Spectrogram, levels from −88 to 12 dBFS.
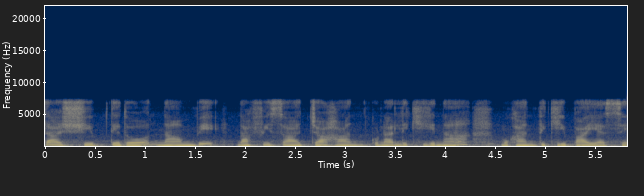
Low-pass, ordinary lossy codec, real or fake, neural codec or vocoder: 7.2 kHz; none; real; none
